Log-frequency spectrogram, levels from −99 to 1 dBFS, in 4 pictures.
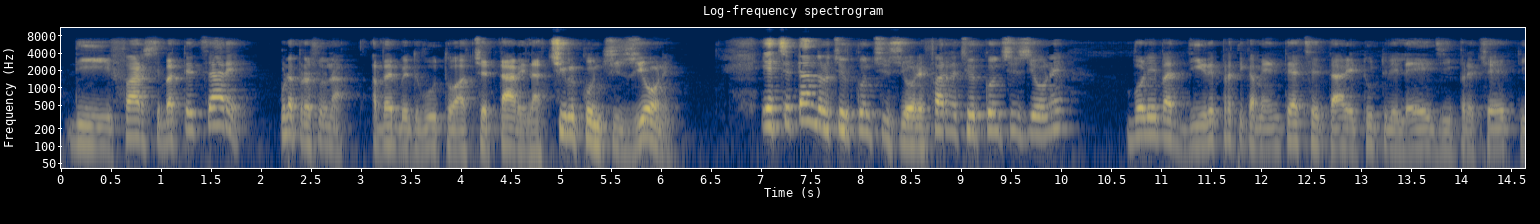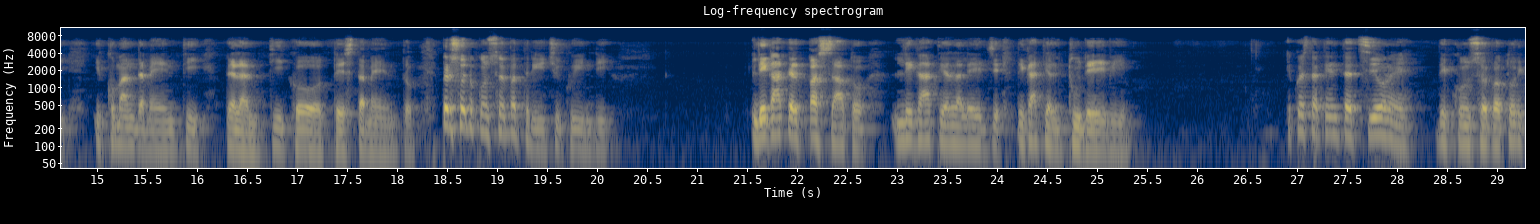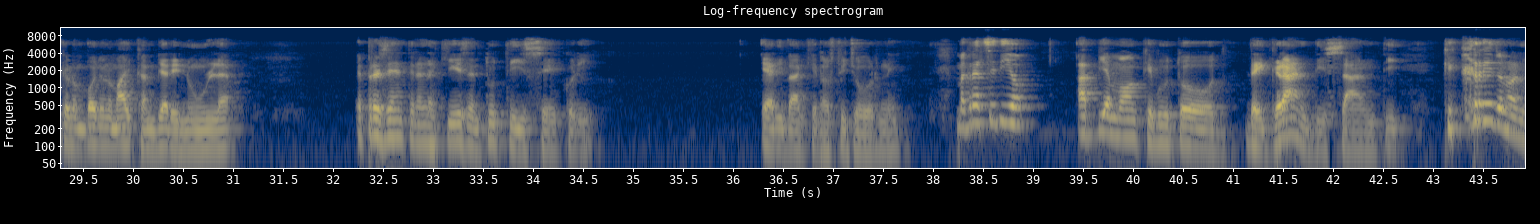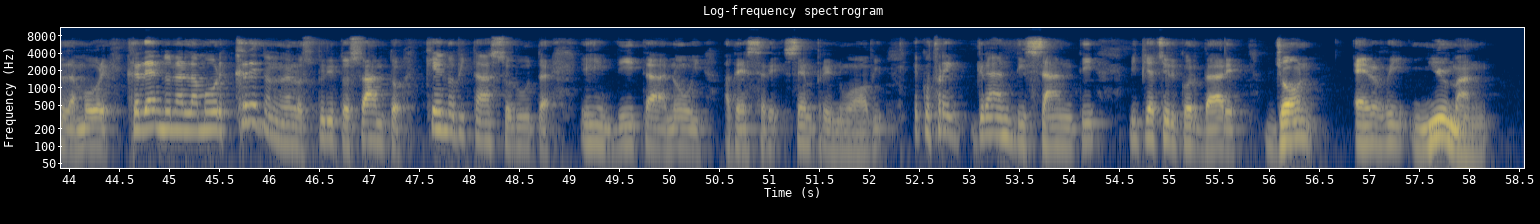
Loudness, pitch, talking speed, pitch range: -30 LUFS, 115 Hz, 115 wpm, 100-160 Hz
